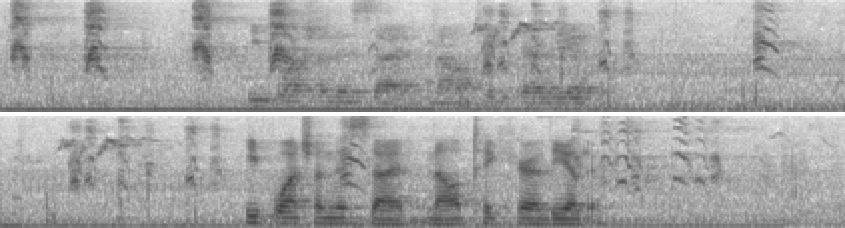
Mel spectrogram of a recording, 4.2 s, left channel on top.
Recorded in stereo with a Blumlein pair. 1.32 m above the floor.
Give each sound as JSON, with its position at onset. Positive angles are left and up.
{"t": 1.2, "sound": "a man speaking", "azimuth_deg": -45, "distance_m": 0.9}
